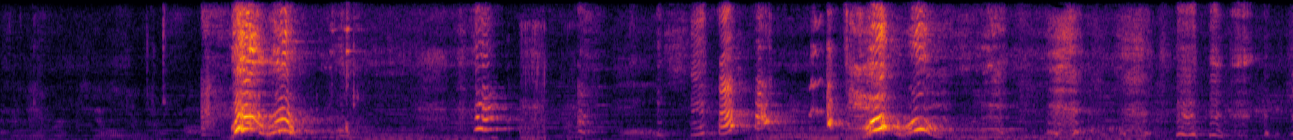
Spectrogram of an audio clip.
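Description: Small wire-haired terrier barking at its own reflection in a mirror, in two bursts: one about a second in and a longer one around four seconds in.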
